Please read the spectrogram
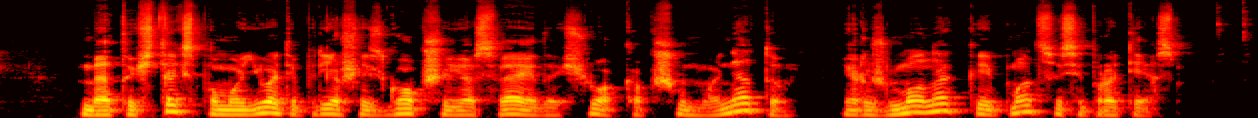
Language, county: Lithuanian, Vilnius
